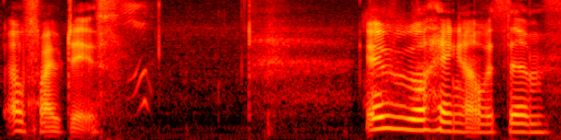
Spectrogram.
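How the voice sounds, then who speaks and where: A woman giving casual, rambling gameplay commentary as a let's-play host, musing aloud to the game's characters in a creaky voice. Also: mid-range voice, slow, slight background noise.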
